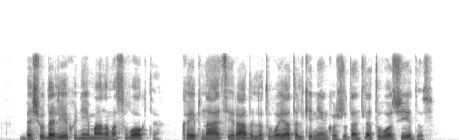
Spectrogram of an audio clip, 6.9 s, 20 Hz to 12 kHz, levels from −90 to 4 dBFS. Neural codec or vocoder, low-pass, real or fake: none; 7.2 kHz; real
